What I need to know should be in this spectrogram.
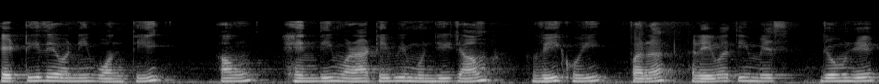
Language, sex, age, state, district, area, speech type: Sindhi, male, 18-30, Maharashtra, Thane, urban, spontaneous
